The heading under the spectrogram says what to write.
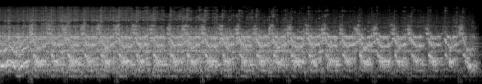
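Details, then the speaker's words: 1993 Dodge Ram 2500 V10 no-start, cranking with tester on crankshaft sensor: steady cranking beat about three per second, never catches; tester lights never flicker, crank sensor confirmed bad. "and you see that those lights didn't even flicker so we know this sensor is bad so that's good to know"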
